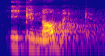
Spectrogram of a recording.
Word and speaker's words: economic: geography geography especially especially and now the stress is on the third syllable economic economic economical economical application application independence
